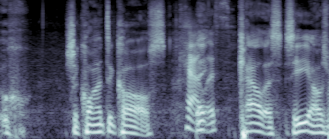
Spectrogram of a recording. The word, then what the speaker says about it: Calles: it's Calles.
